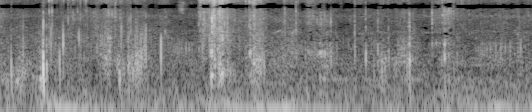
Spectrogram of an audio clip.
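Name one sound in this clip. A snake slithers through dry grass with a faint rustle.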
